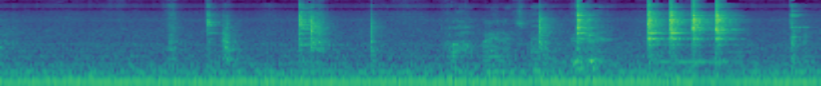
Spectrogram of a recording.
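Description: A utensil stirring and knocking against a Dutch oven, with scattered clanks and then a quick run of four or five sharp taps, the loudest sounds, about two-thirds of the way through, over a steady low hum.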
